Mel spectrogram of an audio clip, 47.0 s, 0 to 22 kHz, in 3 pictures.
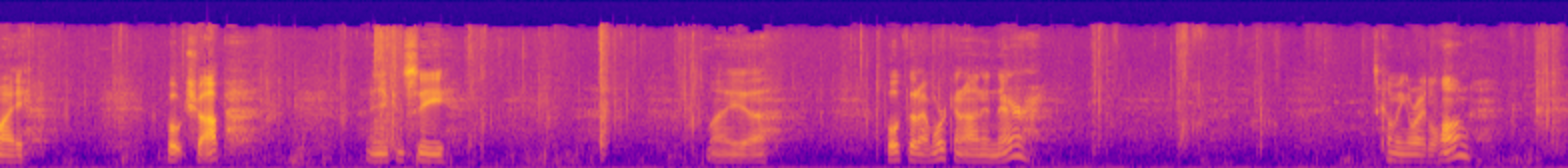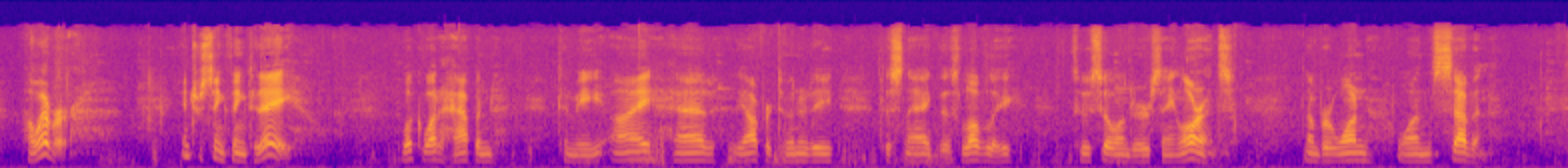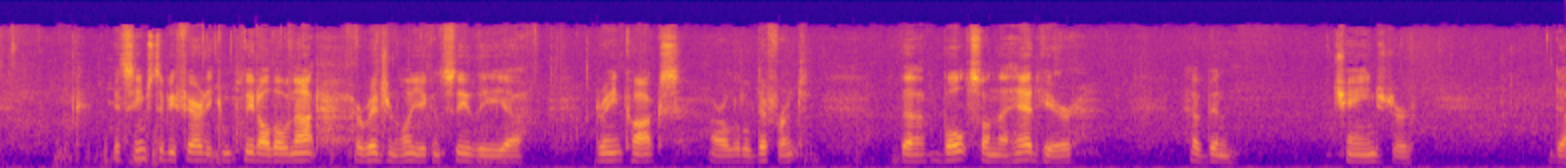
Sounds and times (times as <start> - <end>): Speech: 0.0 - 0.5, 1.7 - 2.5, 3.7 - 4.6, 7.1 - 7.8, 8.9 - 10.4, 13.8 - 14.8, 15.9 - 16.5, 17.5 - 18.8, 19.7 - 20.7, 21.3 - 28.1, 28.7 - 30.7, 32.5 - 36.7, 37.3 - 39.4, 40.4 - 42.3, 43.2 - 43.8, 44.7 - 45.5.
